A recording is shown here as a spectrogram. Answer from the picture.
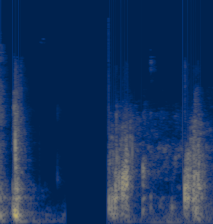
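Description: A loud sip of a drink: a short knock-like thump, a second of silence, then a run of noisy slurping and gulping sounds with no talking.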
